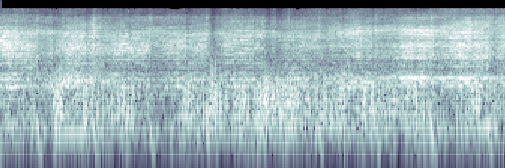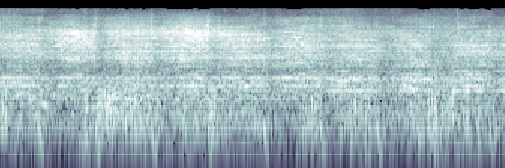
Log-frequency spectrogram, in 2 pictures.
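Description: Music playing over the steady rolling and clatter of many inline skates on an asphalt road.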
